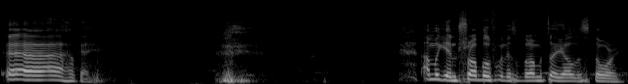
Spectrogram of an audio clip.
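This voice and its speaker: A man in his forties from the Bahamas preaches in a church, swinging from chatty asides to sudden shouts as he tells a story. His voice sits high for a man, and he jokes easily with the congregation. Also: normal speed. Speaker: pastor. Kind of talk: storytelling sermon. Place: church sanctuary.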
